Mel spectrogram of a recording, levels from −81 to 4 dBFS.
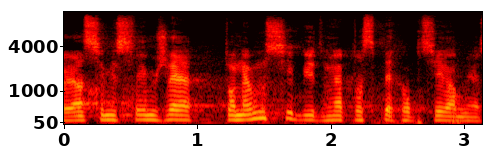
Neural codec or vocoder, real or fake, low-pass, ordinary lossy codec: codec, 44.1 kHz, 2.6 kbps, DAC; fake; 10.8 kHz; MP3, 64 kbps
